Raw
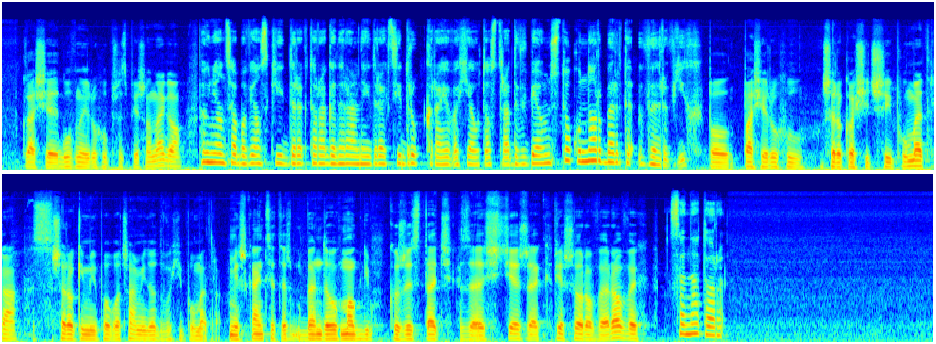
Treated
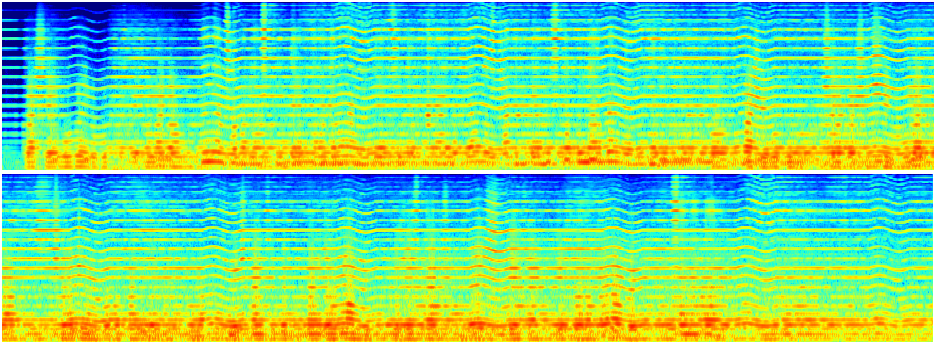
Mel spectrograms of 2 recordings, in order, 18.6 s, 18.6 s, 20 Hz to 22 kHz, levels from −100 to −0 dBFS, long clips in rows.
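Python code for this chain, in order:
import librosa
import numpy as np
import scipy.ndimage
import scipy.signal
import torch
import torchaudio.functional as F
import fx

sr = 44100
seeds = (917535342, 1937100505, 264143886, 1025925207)

y = fx.freq_snap(x, sr, grid_st=4)
y = fx.tube_stage(y, sr, drive_db=16.0, bias=0.4)
y = fx.echo_diffused(y, sr, ms=974, feedback_pct=73, wet_db=-4.0)
y = fx.rev_schroeder(y, sr, rt60_s=0.69, comb_ms=38, drr_db=10.5)
y = fx.record_warp(y, sr, rpm=45.0, depth_cents=100.0)
y = F.gain(torch.from_numpy(y), 9.0).numpy()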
